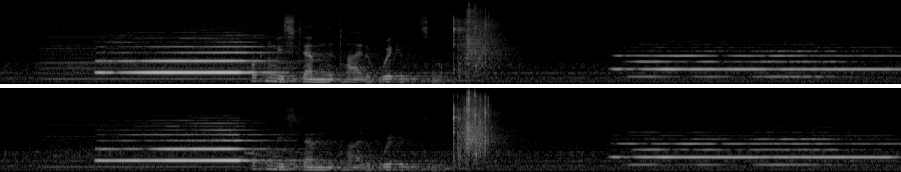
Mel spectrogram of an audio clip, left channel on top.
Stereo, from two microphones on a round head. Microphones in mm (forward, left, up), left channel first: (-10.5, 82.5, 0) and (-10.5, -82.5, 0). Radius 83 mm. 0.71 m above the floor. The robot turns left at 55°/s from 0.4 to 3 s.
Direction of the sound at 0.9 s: Straight ahead.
